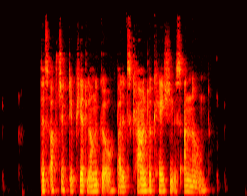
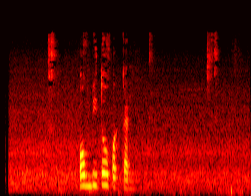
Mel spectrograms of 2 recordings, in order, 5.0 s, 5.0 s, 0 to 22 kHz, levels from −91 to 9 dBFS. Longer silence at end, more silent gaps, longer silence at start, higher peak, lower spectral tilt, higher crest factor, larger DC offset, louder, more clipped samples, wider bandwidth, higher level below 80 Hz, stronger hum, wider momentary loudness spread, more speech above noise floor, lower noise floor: second, 0.75 s vs 2.4 s; neither; second, 0.8 s vs 0.95 s; about the same, -4 dBFS vs -2 dBFS; second, -4 dB/octave vs -6 dB/octave; about the same, 24 dB vs 24 dB; neither; second, -25 LUFS vs -21 LUFS; neither; first, 15.5 kHz vs 11 kHz; first, -62 dBFS vs -68 dBFS; neither; second, 6 LU vs 27 LU; first, 51 dB vs 30 dB; first, -76 dBFS vs -50 dBFS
